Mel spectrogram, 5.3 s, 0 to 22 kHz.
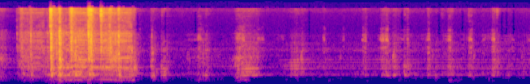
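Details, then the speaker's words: Sony SL-HF950 Super Betamax deck: irregular clicking, clattering and rubbing as the transport labours, take-up reel jittery and dropping; suspected reel table fault, upper drum also needing resurfacing. "Need to resurface this upper drum because that can cause this sort of labouring and slapping as well."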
